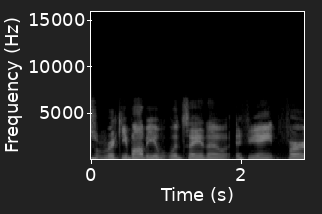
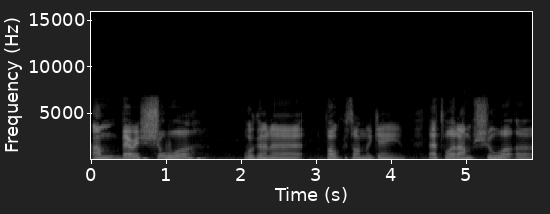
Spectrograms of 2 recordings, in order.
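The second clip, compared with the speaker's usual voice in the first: thick Southern drawl, very slow, every word stretched. Saying it the way Bieniemy would: Bieniemy impression, thick Southern accent. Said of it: "You gotta say it like Bienemy. ... He has that very like thick Southern accent".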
